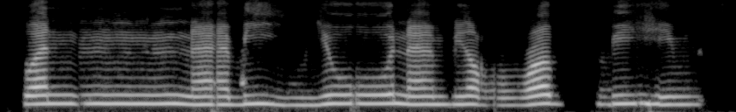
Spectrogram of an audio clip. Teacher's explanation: Wan nabiyuna, tapi huruf ya yang kita tekan dan kita alirkan suaranya.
